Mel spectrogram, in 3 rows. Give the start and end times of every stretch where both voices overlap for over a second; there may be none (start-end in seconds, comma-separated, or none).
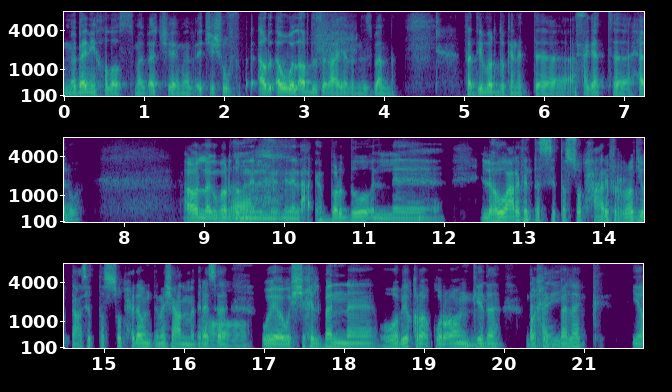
19.3-20.9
